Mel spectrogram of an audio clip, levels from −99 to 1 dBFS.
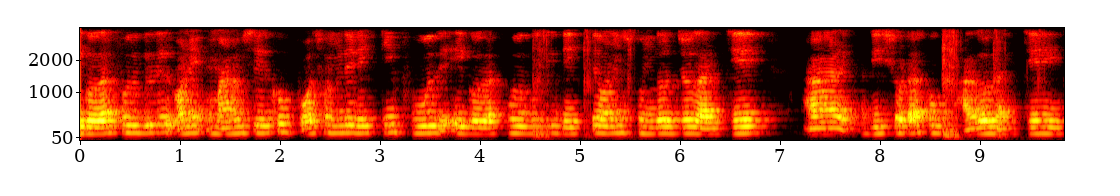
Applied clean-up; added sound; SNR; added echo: neural mask model DeepFilterNet 3.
